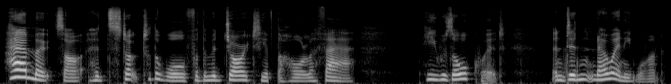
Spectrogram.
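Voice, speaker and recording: A woman narrates a scripted period drama in an expressive, literary storytelling style, with a medium-pitched voice at a normal speed.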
